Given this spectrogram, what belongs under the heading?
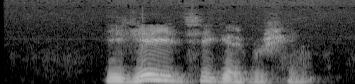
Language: Kabyle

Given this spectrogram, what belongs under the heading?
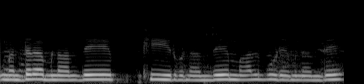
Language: Dogri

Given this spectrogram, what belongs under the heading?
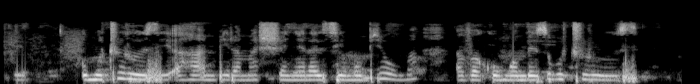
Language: Kinyarwanda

